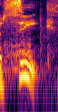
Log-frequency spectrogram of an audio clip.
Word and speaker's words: Sikh: Is that sheets? Oh, Sikhs. – Sikhs. – Oh, Sikhs. – Or Sikh. – How do you spell that? – S-I-K-H. – Oh, the Sikh. – Sikh or Sikh. – Mm-hmm. Sikh, okay.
